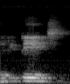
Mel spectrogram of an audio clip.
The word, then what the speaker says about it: heritage: Often we pronounce these two terms like courage and heritage.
